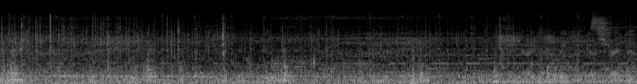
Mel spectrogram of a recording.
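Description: Car cabin noise while driving in the rain: a steady engine and tyre hum with rain spattering on the windshield, under faint music.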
